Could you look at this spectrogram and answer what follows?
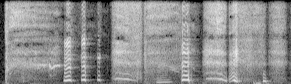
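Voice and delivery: high helpless cackling laugh; loud real laughter. Real, not acted. Reader cracking up at the fanfic, laughing hard. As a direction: lose it laughing at the line. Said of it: "I'm gonna cry".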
